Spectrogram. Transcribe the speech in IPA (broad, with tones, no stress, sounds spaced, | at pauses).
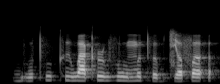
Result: bʱ u˨ tʰ ṳ˦ kʰ ɨ˧ w a˧ kʰ ɹ ṳ˦ z w u˧ m ɵ˦ tʰ ɵ˨ b t͡ɕ ɐ˨˦ f ɐ˦ ʔ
